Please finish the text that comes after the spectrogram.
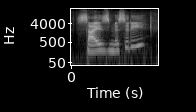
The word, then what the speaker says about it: seismicity: used to monitor undersea seismicity. Is that how you say it? Yes, like seismic.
